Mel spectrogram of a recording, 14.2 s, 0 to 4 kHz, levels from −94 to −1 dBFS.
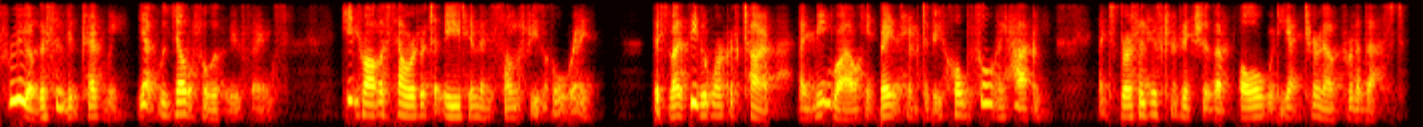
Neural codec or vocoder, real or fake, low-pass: codec, 16 kHz, 0.5 kbps, FreqCodec, larger model; fake; 3.6 kHz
